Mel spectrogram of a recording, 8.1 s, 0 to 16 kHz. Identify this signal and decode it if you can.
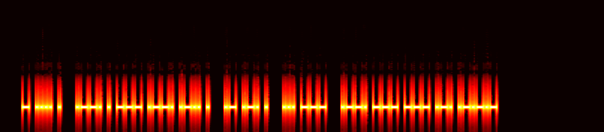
Morse code, heard as a keyed tone, about 40 wpm, 700 Hz. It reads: THE PEOPLE ARE SO POOR.
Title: Sentences from Top 1000 Words 40wpm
